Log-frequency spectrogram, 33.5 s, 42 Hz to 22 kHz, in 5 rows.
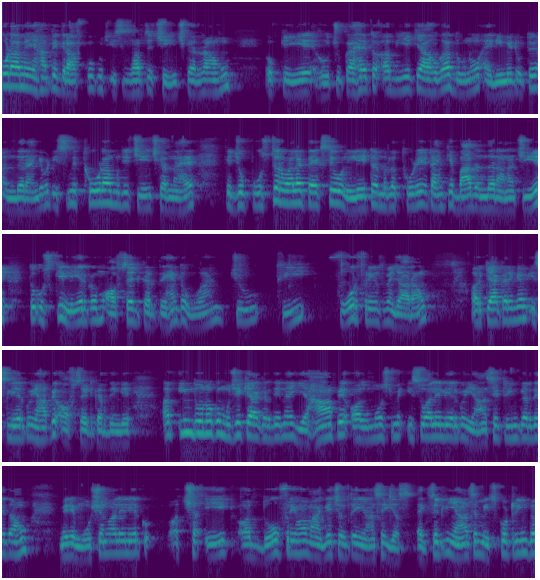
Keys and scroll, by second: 15.9 ctrl+Right, 29.1 ctrl+Left, 31.0 ctrl+Left, 33.2 alt+[.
